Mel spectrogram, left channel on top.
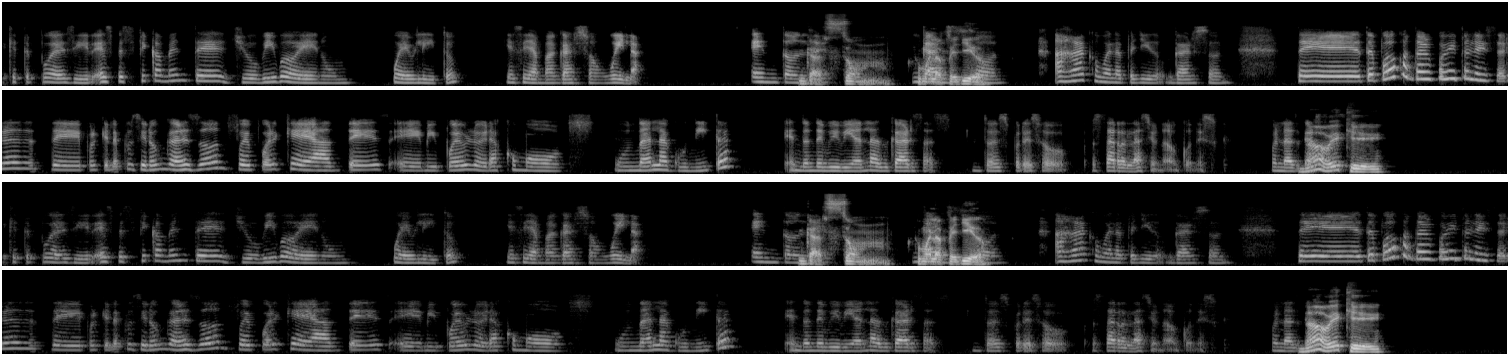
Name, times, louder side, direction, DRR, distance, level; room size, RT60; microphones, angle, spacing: voice 1, 0.0-3.5 3.9-4.6 5.0-6.4 7.5-8.3 9.1-10.0 10.4-22.3 22.9-24.4 24.8-25.7 26.0-27.2 27.8-28.2, left 5 dB, 75° left, 0.5 m, -28 dB
voice 2, 8.0-8.9 9.2-9.8 28.0-28.8, right 3 dB, 20° right, 0.3 m, -20 dB
4.9 x 2.4 x 2.6 m
head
